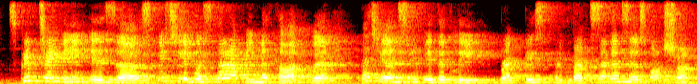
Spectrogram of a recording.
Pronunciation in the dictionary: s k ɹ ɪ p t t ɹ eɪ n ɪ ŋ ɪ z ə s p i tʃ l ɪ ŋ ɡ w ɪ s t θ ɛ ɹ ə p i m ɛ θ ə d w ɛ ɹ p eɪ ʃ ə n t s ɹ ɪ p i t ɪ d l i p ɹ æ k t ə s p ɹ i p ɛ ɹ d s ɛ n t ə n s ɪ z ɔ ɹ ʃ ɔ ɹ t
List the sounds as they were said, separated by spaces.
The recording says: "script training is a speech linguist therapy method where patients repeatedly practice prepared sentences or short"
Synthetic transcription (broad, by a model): s k ɹ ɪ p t t ɹ eɪ n ɪ ŋ ɪ z ə s p i tʃ l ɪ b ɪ s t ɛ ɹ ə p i m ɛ t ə d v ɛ ɹ p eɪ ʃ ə n t s ɹ ɪ p i t ɪ d l i p ɹ æ k t ə s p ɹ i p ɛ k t s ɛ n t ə n s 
